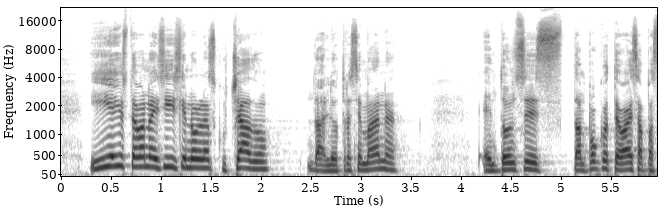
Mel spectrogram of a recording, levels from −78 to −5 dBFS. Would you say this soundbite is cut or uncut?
cut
